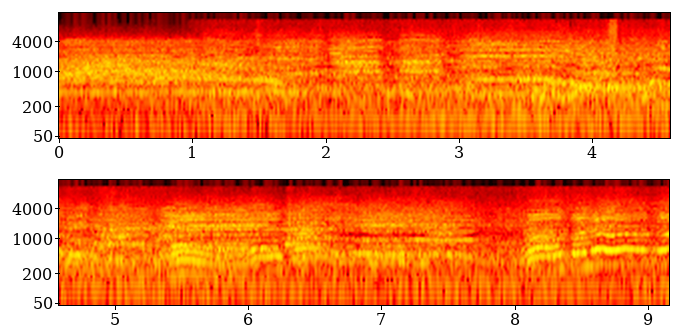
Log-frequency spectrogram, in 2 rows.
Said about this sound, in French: Alors on a souvent l'occasion d'entendre la Marseillaise, mais celle que l'on vient d'entendre chanter le 8 mai 1945 sur les Champs-Élysées, où elle avait été interdite pendant 4 ans d'occupation, évidemment elle est émouvante.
